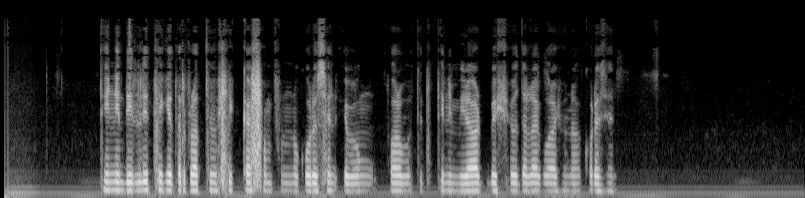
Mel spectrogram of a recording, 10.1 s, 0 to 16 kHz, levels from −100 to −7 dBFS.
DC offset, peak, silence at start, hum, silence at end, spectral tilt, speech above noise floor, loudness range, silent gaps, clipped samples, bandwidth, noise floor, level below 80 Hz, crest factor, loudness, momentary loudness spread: under 0.1%; -4 dBFS; 0.05 s; 50 Hz at -50 dBFS; 2.35 s; -6 dB/octave; 30 dB; 7 LU; none; under 0.1%; 11.5 kHz; -55 dBFS; -52 dBFS; 22 dB; -25 LUFS; 16 LU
